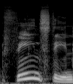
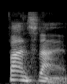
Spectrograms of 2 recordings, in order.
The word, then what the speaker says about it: Feinstein: talk about uh Diane feenstein did I say her name right Feinstein Feinstein now what happened with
